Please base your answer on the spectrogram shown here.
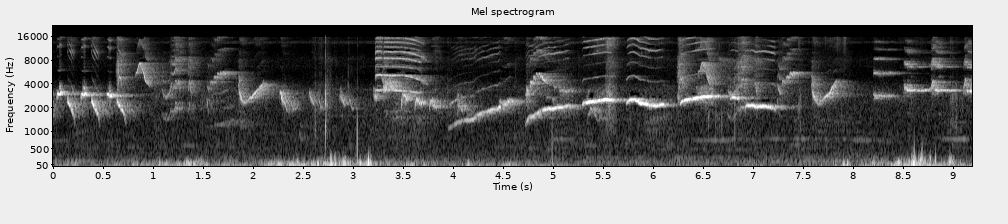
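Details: Orange-headed thrush song used as a lure to get the bird agitated and singing: varied whistled phrases, some rising, some falling, mixed with rapid high chirps and quick trills, delivered in close succession with brief pauses.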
